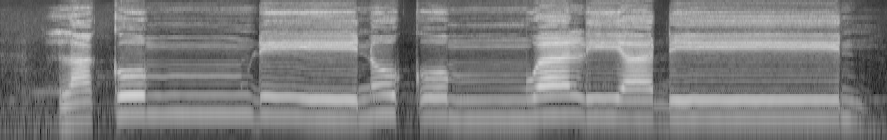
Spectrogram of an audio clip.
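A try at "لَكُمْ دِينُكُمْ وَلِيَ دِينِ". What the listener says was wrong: Baik, coba Ibu yang mim yang pertama jangan dipanjang ke niat. Lakum dinukum waliyadin. Sekali lagi, pendekin dikit.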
